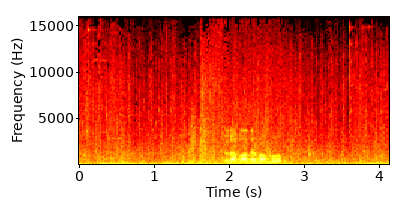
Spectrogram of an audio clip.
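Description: A cannon fires with a loud boom.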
